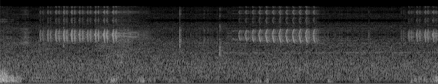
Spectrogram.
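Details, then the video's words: European greenfinch, a songbird in the Netherlands, delivering fast, high, rattling trills of evenly spaced notes in two long runs with a short break, against a hissy outdoor background. "Groenling / Groenvink (Chloris) : Zangvogel"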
